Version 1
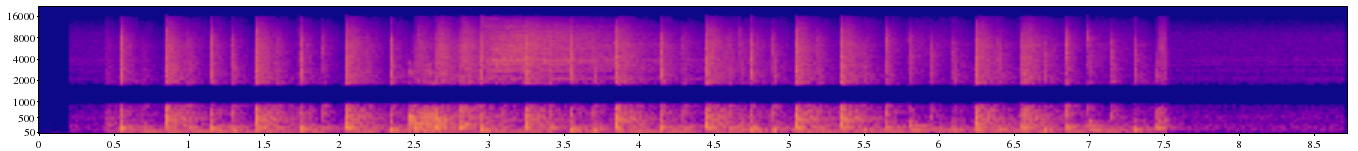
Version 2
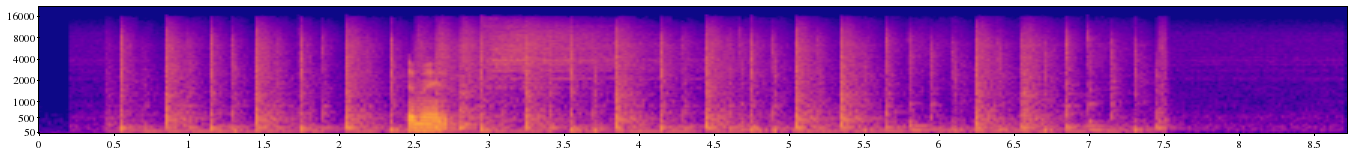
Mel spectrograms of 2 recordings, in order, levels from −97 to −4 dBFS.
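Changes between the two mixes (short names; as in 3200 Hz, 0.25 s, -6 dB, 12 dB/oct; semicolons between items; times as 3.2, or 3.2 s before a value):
speech +12.0 dB; master: remove brick-wall FIR band-stop 880–1800 Hz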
